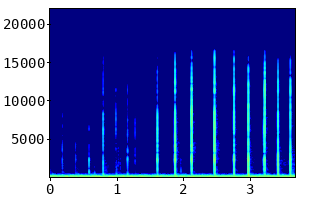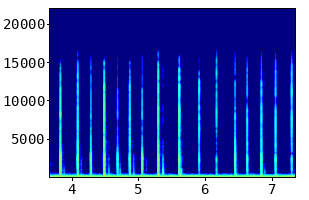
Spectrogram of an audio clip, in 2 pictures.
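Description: A fingernail taps on the camera area and side of a clear plastic phone case in a quick, steady series of sharp, bright clicks. Each tap is dry and dies away almost at once over a constant low hum.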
